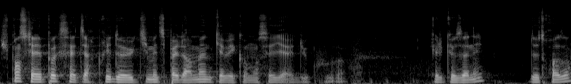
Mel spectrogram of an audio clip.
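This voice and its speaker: The speaker talks at a very fast pace with fairly even intonation. Long, frequent pauses break up the speech. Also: man, fairly low pitch for a man, big swings in loudness. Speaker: podcast panelist. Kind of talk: casual chat.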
